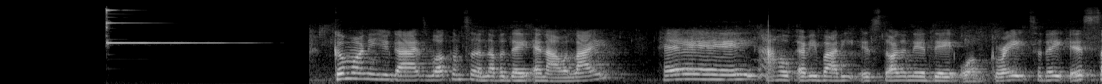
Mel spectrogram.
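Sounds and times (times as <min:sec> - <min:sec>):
bright bell-like ding: 0:01.1 - 0:02.8.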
